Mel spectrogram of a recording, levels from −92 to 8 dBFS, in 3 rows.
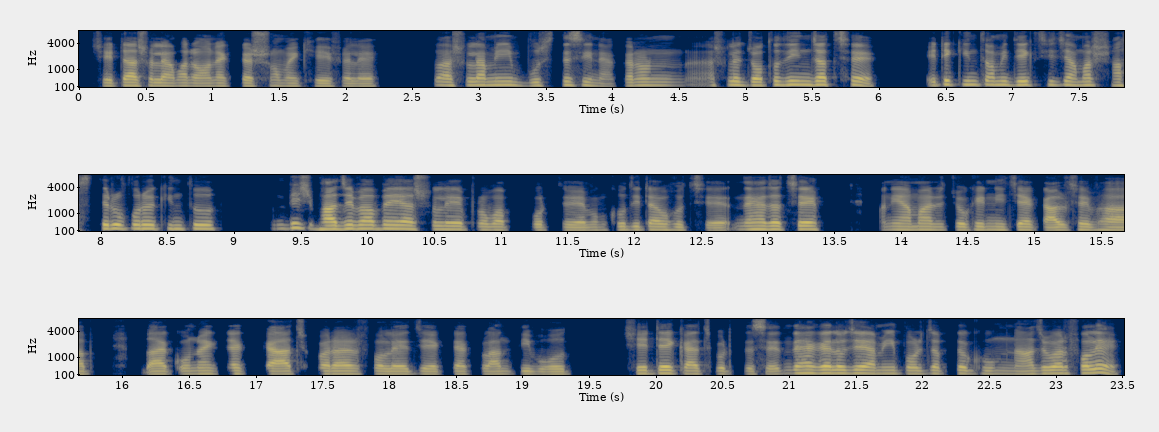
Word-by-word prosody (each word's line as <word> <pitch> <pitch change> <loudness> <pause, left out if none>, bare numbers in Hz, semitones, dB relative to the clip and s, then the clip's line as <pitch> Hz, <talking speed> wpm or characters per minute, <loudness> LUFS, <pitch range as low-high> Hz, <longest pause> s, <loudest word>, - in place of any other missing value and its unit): সেটা 150 +1 0
আসলে 155 +1 -1
আমার 150 0 -4
অনেকটা 145 0 -3
সময় 140 -2 -6
খেয়ে 135 -2 -3
ফেলে। 130 -1 -3 0.5
তো - - -15
আসলে 175 +2 -3
আমি 180 +1 0 0.2
বুঝতেছি 170 +2 -3
না 125 - -8
কারণ 170 +2 -1 0.4
আসলে 185 +2 0
যতদিন 190 +3 +3
যাচ্ছে, 190 0 +3 0.6
এটি 190 +5 +3
কিন্তু 195 0 -1
আমি 190 0 +1
দেখছি 185 +1 0
যে - - -1
আমার 180 0 0
স্বাস্থ্যের 160 +5 0
উপরেও 200 0 +3
কিন্তু 190 +1 0 0.7
বেশ 240 -2 +2
বাজেভাবে 195 +2 +5 0.2
আসলে 170 0 -2 0.2
প্রভাব 150 -1 -1 0.2
পড়ছে 140 -1 -7
এবং 135 +1 -7
ক্ষতিটাও 155 -1 -1
হচ্ছে। 130 -2 -7 0.2
দেখা 170 +1 +3
যাচ্ছে 170 +1 +4 0.5
মানে 155 - -8
আমার 155 0 0 0.2
চোখের 150 0 0
নিচে 150 +1 0 0.2
কালচে 135 +3 +2
ভাব 135 -1 +2 0.5
বা 135 - +3 0.2
কোনো 145 +1 -4
একটা 150 +1 -5 0.3
কাজ 135 0 +5 0.2
করার 145 -1 +3
ফলে 135 -1 +1
যে 140 - -2
একটা 135 +2 -4
ক্লান্তিবোধ, 130 -1 -3 0.5
সেটাই 160 +1 +4
কাজ 145 -1 +2
করতেছে। 135 -1 -4 0.2
দেখা 175 0 +5
গেলো 175 -1 +7
যে 175 - +5
আমি 160 0 -4
পর্যাপ্ত 155 0 -2 0.2
ঘুম 150 -1 -7
না 135 - -1
যাওয়ার 165 +1 +4
ফলে, 185 +2 +5
155 Hz, 160 wpm, -21 LUFS, 140-175 Hz, 0.7 s, গেলো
